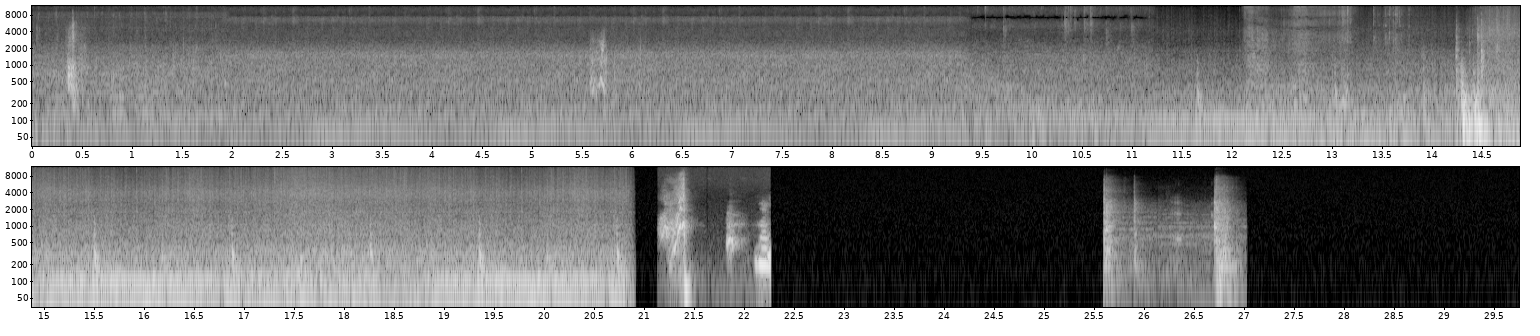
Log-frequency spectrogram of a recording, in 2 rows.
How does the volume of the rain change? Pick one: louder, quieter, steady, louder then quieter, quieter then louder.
louder.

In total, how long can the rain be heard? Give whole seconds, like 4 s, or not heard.
21 s.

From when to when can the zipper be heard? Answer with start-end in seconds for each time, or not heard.
5.5-6.2, 12.1-13.8, 21.1-22.3.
